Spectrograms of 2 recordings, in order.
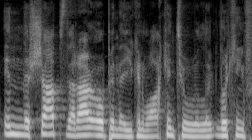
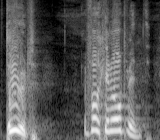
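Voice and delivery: amazed; 9 semitones higher, 10 dB louder than usual. Retold or imitated. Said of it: "And I'm like".

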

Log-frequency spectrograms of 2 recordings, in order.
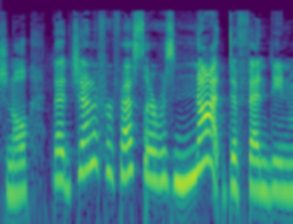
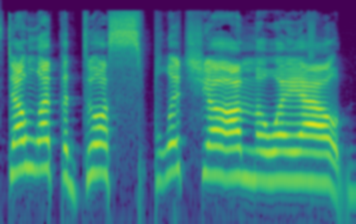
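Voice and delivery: loud, slow mock send-off; Jennifer Aydin; 3 semitones higher, 8 dB louder, slower than usual. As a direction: imitate her shouting someone out, drawn out. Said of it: "Jennifer says".

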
